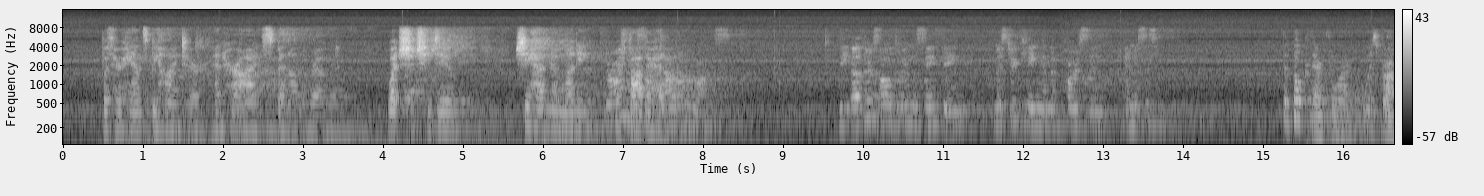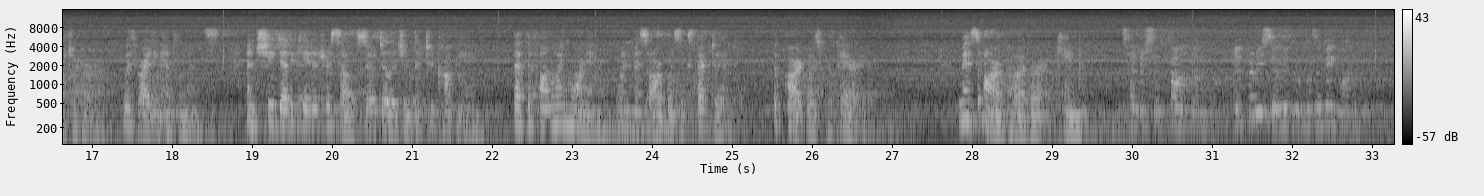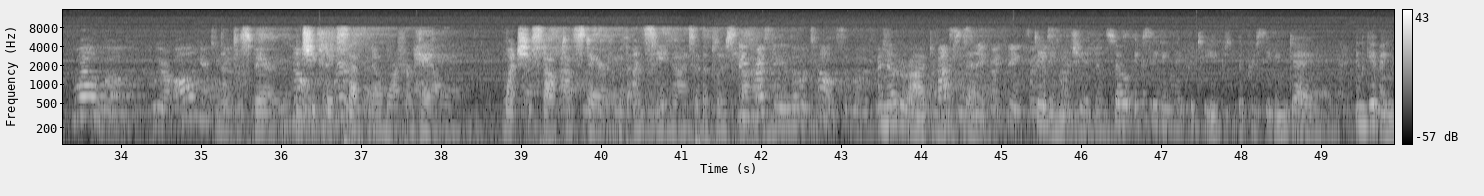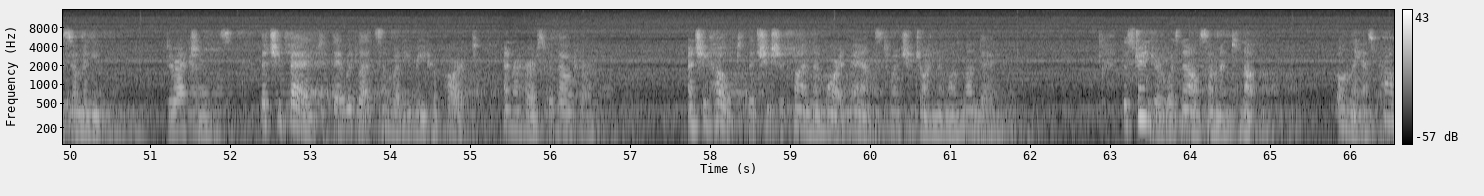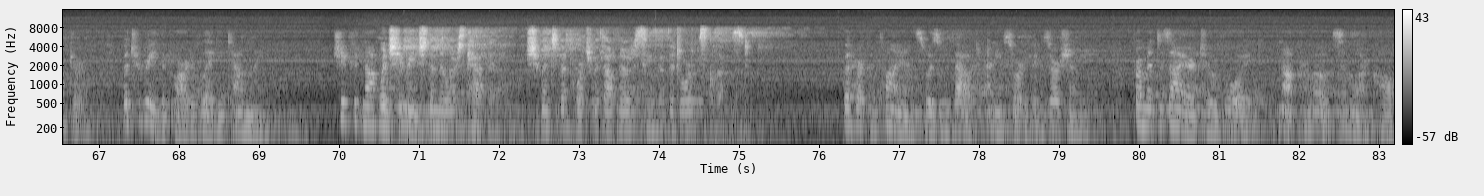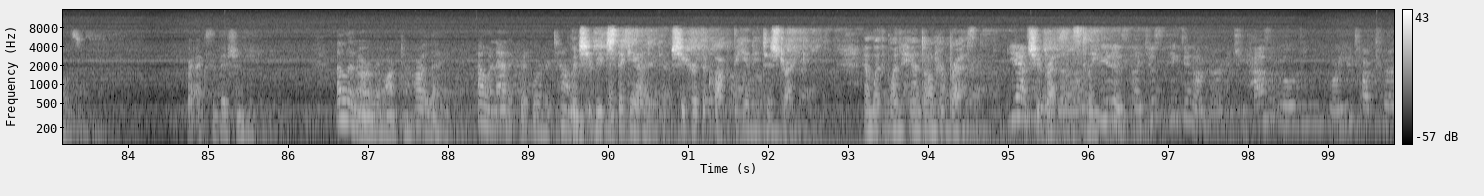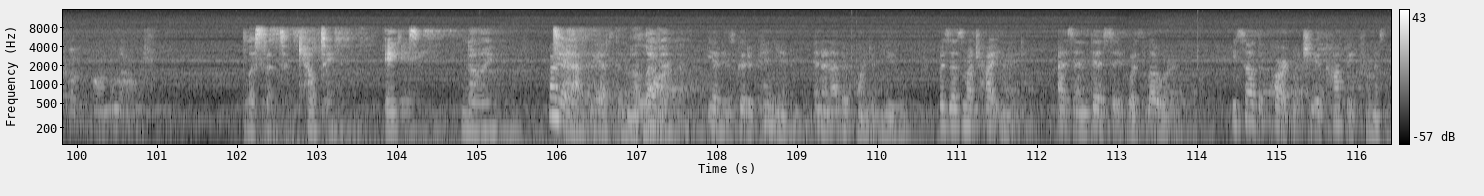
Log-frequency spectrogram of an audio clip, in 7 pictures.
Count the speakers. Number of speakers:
3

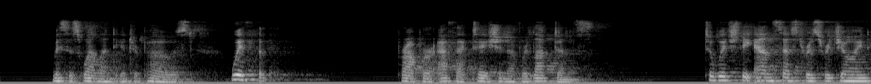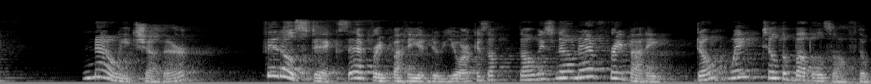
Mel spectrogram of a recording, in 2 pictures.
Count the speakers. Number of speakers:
1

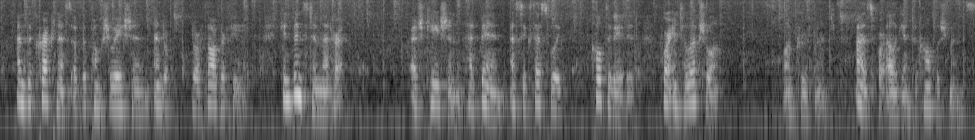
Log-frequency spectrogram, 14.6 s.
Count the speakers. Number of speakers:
1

